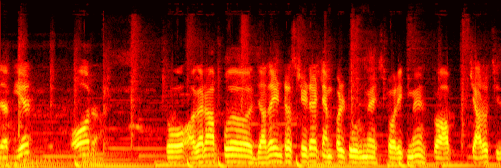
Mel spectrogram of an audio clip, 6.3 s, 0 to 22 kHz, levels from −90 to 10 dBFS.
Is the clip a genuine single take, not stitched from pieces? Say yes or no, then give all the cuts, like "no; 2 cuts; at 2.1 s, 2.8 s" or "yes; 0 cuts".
no; 1 cut; at 1.3 s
